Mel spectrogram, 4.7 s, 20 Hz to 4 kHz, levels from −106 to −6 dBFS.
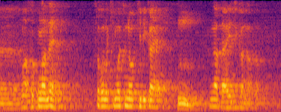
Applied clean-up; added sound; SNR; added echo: none; none; none; reverberation time 1.0 s.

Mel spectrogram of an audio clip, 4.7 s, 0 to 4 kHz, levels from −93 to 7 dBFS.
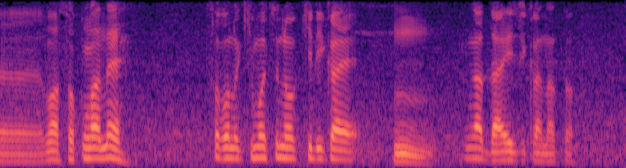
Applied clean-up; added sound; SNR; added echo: none; none; none; none.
